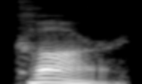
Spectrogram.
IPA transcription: ɑː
